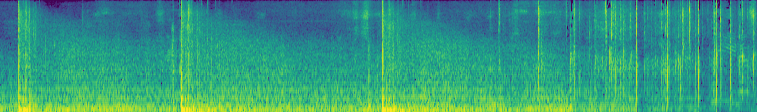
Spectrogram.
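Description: Fireworks display: three loud booming shell bursts about two seconds apart, each trailing off in a long echoing rumble, followed near the end by a rapid patter of sharp pops.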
